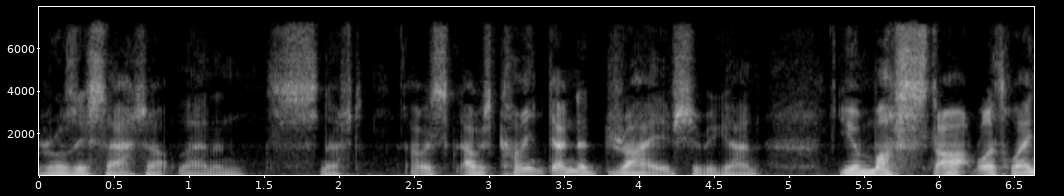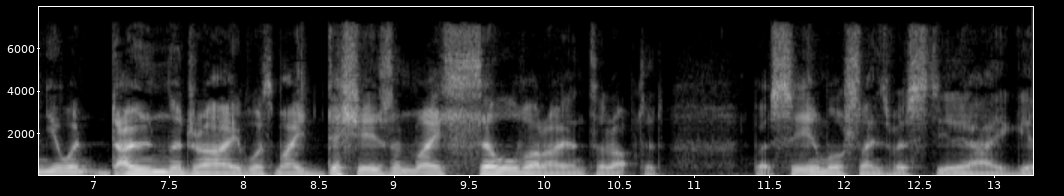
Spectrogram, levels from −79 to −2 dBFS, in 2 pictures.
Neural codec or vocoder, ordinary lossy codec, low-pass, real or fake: none; MP3, 48 kbps; 7.2 kHz; real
